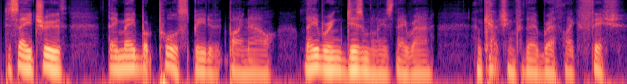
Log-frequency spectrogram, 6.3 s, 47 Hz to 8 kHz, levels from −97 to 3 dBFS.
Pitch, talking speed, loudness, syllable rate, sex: 105 Hz, 230 wpm, -18 LUFS, 5.7 syllables/s, male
